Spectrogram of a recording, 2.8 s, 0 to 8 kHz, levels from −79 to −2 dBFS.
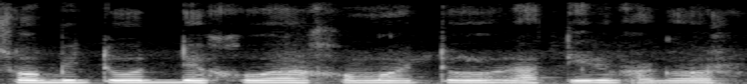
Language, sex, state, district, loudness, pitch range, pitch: Assamese, male, Assam, Kamrup Metropolitan, -15 LUFS, 175-190 Hz, 185 Hz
